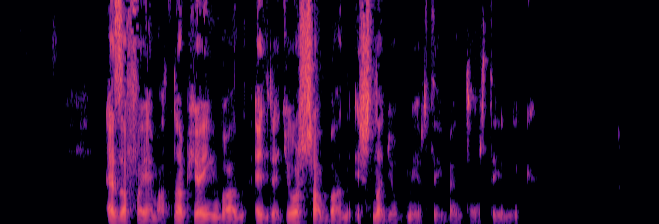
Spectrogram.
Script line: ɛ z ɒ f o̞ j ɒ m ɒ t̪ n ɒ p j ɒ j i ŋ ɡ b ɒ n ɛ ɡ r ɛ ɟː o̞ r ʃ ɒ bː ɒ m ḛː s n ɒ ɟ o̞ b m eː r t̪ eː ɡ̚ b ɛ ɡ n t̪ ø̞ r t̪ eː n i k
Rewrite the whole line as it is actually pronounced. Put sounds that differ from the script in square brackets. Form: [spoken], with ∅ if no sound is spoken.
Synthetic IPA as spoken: ɛ z ɒ f o̞ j ɒ m ɒ t̪ n ɒ p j ɒ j i ŋ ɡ b ɒ n ɛ [ɟ] r ɛ [ɟ] o̞ r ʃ ɒ bː ɒ [n] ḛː [ʃ] n ɒ ɟ o̞ b m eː r t̪ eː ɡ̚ b ɛ [∅] n t̪ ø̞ r t̪ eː n i k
